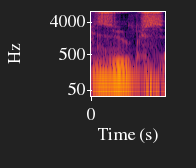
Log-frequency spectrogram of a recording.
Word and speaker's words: XOOX: That's pronounced XOOX in case you were wondering.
